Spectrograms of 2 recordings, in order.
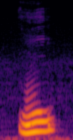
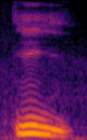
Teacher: Rounded lips would give you u and flat lips will give you e.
